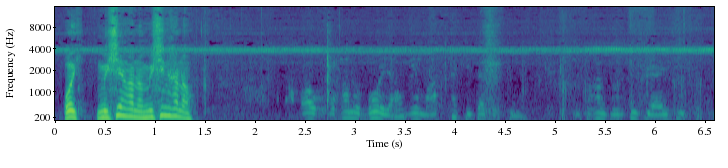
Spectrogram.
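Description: Crickets chirping in one steady high-pitched tone. A person's voice calls out loudly for about a second near the start, and quieter voices talk after.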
